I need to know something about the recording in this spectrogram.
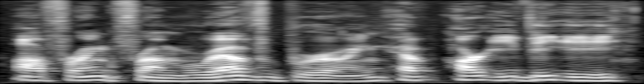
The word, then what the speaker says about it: Reve: from Rev Brewing have re ve I think it's pronounced Rev in Atlantic Beach Florida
